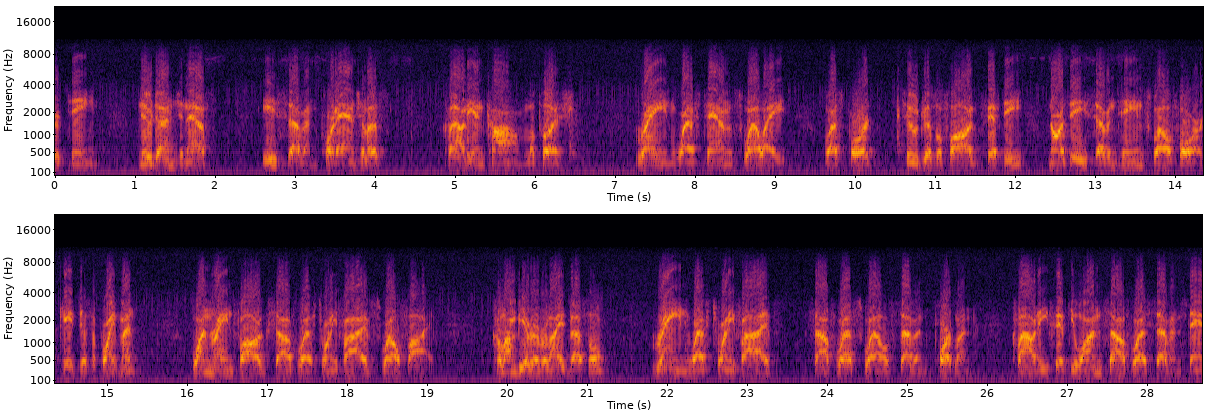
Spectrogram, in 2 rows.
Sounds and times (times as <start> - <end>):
Speech: 0.0 - 2.0, 2.6 - 4.2, 4.8 - 6.6, 7.3 - 15.4, 16.0 - 19.2, 19.8 - 28.6.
